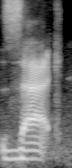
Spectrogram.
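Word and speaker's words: Zech: was yeah it's crazy it's spelled z-e-c-h but pronounced Zach yeah that one that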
